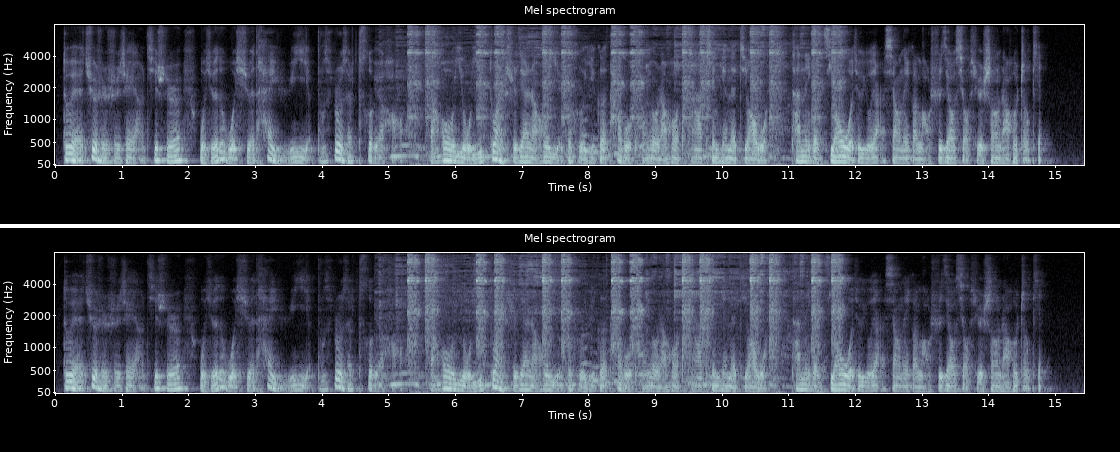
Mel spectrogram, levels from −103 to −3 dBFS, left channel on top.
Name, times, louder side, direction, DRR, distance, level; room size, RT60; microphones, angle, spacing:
voice 1, 0.1-14.8, left 2 dB, 60° left, 0.7 m, -30 dB
sound 1, 4.8-11.9, right 5 dB, 35° right, 1.9 m, -35 dB
17.0 x 7.4 x 5.9 m
head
